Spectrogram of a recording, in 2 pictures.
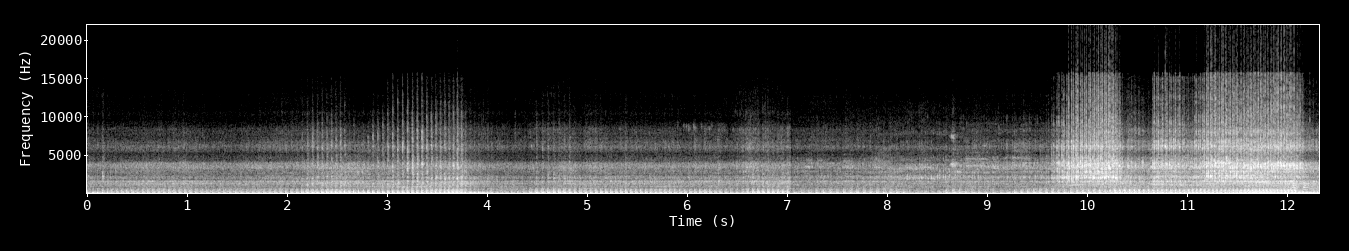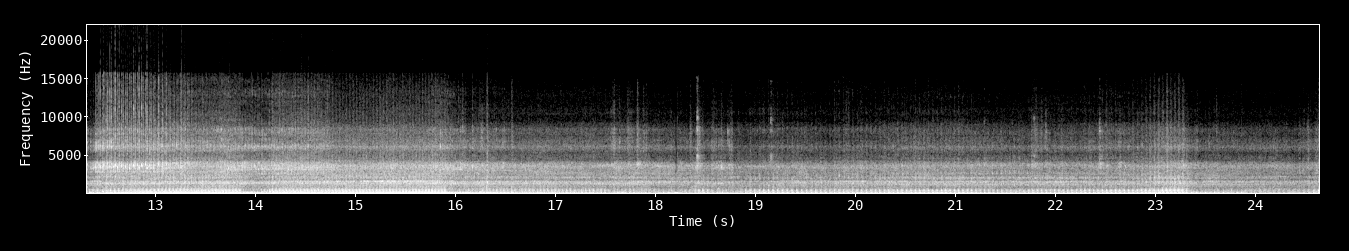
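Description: A lawn mower engine roars close by, revving up and down.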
